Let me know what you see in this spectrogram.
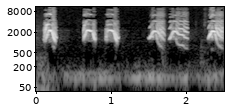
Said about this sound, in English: It's intentional, but the mockingbird knows. It's like, bop, bop. I need something very similar. Oh, of course, the brown-headed nuthatch.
